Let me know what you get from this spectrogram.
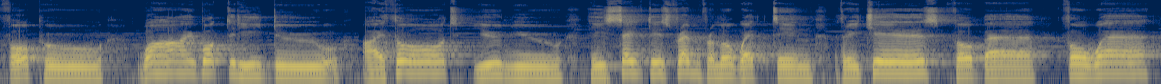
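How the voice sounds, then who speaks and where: A man voicing a simple, good-natured storybook bear chanting to himself in an anxious, drawn-out sing-song. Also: a little high, gravelly, mellow, voice pushed up, full character voice. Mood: anxious, muddled. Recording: roomy echo, long reverb, faint music.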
